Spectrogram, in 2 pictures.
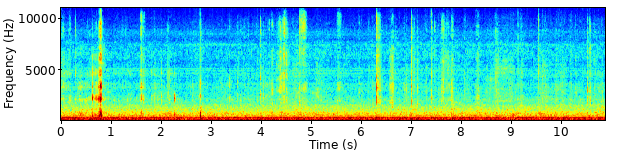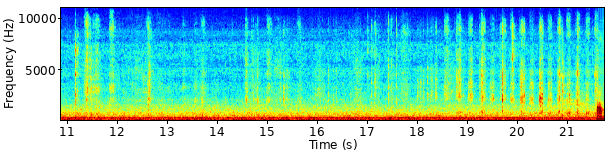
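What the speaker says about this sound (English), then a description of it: "So we're gonna do a little bit of fussy cutting." Scissors fussy-cutting paper for a Tim Holtz paper collage: rapid, faint snips that repeat irregularly throughout over a steady low hum, close up, with no talking.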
